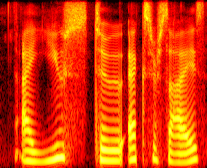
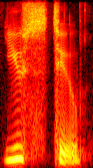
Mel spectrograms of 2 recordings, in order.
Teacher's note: And if it's something in the past you used to do, I used to exercise, it will sound like an S, used to. You won't hear any D at all.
